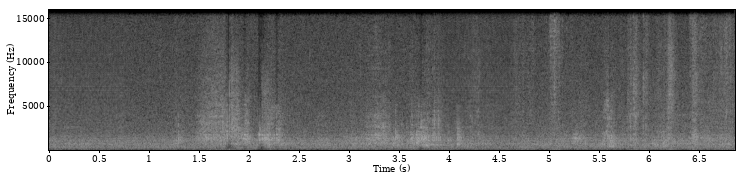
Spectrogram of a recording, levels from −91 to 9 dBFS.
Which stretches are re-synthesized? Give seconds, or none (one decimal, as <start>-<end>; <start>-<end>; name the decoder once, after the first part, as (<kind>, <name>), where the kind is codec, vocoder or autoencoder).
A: 0.0-0.8 (vocoder, Vocos); 3.9-4.7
